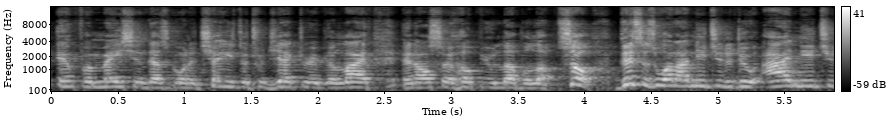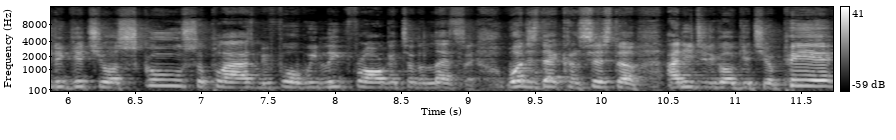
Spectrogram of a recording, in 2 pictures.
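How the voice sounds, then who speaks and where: A middle-aged man hosting a motivational podcast, speaking in a preacherly style that repeats phrases and builds up to shouts. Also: high voice, steady tone, a little fast, hardly any pauses. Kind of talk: motivational speech.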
